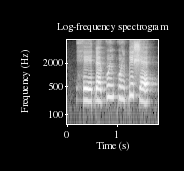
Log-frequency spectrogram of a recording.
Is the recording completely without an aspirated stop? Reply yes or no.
yes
